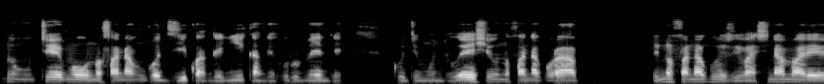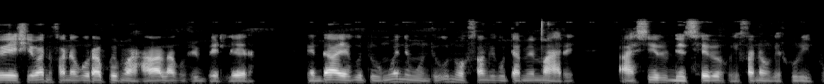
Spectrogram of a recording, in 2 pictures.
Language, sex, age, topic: Ndau, female, 36-49, health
